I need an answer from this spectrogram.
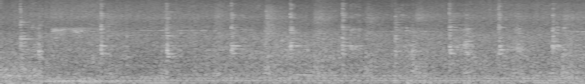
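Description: Raw chicken pieces sizzling as they are stir-fried on a large flat iron griddle (tawa). A flat metal spatula scrapes and turns them, clicking against the griddle about two or three times a second.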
